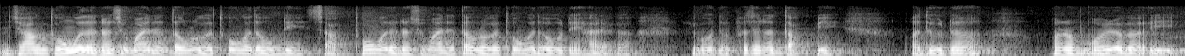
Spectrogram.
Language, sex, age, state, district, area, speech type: Manipuri, male, 18-30, Manipur, Kakching, rural, spontaneous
